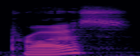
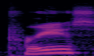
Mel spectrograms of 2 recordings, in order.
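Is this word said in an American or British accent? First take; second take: British; American. First: The word is said in a British accent. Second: The word is said in an American accent. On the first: "with uh, British English, I had to learn how to say" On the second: "instead of"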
